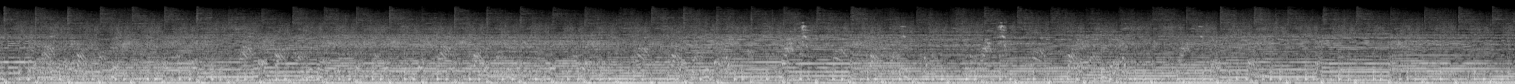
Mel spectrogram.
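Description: Instrumental alternative rock: electric guitar notes played through effects pedals over a steady beat.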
